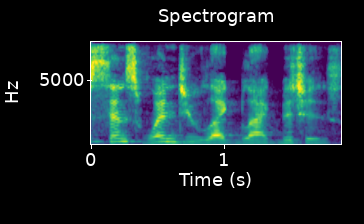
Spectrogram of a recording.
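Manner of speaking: put-on whisper. Telling a story, quoting a woman whispering to her boyfriend, retelling a whisper. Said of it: "she kind of whispers to him".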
